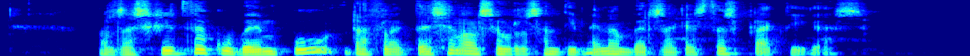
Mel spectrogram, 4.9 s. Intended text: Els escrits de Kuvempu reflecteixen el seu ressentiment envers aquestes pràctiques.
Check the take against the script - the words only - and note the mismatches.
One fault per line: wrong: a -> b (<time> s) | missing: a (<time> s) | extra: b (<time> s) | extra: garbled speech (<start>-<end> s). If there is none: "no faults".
no faults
